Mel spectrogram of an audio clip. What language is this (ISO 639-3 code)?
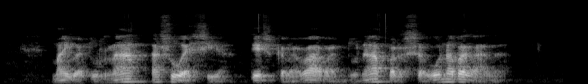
cat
